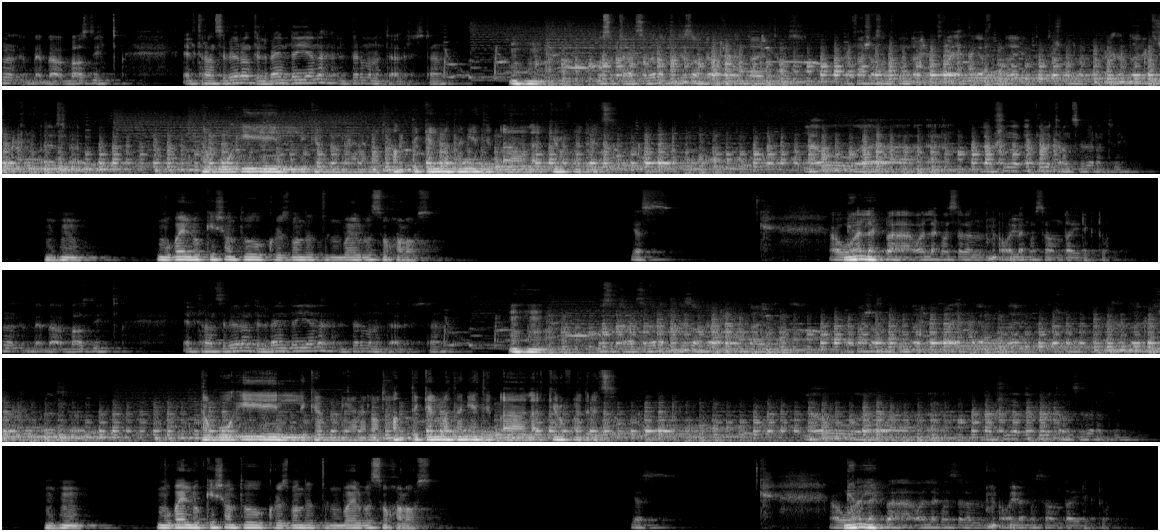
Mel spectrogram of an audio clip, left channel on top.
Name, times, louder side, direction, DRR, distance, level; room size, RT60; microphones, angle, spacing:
voice 1, 0.0-4.5 5.9-8.0 8.4-12.4 19.6-22.9 29.4-29.8 31.4-34.2, left 2 dB, 55° left, 10 dB, 1.0 m, -30 dB
sound 1, 4.4-20.4, left 4 dB, 85° left, 0.9 m, -37 dB
voice 2, 5.1-5.5 13.6-17.7 23.6-24.0 24.7-27.4 30.7-31.9 33.0-33.3, right 1 dB, 30° right, 11 dB, 0.7 m, -19 dB
sound 2, 5.3-22.2, left 2 dB, 25° left, 1.7 m, -26 dB
17.0 x 5.9 x 8.8 m, 0.74 s
head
